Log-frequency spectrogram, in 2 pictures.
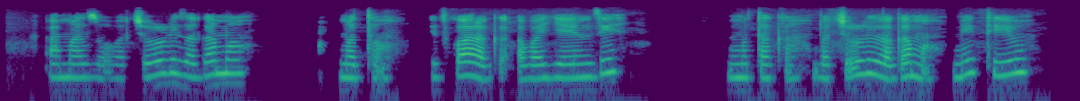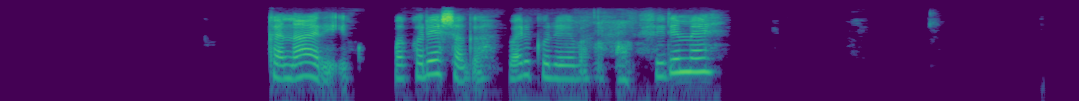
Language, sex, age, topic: Kinyarwanda, female, 25-35, finance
